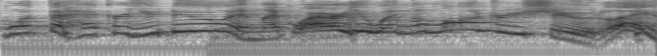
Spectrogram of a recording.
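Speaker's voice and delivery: very high, alarmed voice.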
